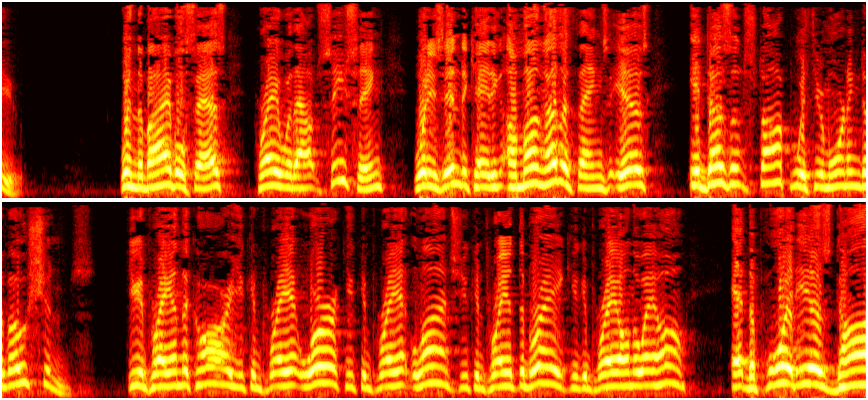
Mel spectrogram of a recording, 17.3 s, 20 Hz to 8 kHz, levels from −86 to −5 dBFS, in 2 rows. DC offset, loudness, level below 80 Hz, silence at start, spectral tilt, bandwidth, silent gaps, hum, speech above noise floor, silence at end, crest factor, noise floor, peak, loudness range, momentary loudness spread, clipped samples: under 0.1%; -17 LUFS; -54 dBFS; 0 s; -6.5 dB/octave; 8 kHz; none; none; 53 dB; 0 s; 12 dB; -69 dBFS; -4 dBFS; 3 LU; 10 LU; under 0.1%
